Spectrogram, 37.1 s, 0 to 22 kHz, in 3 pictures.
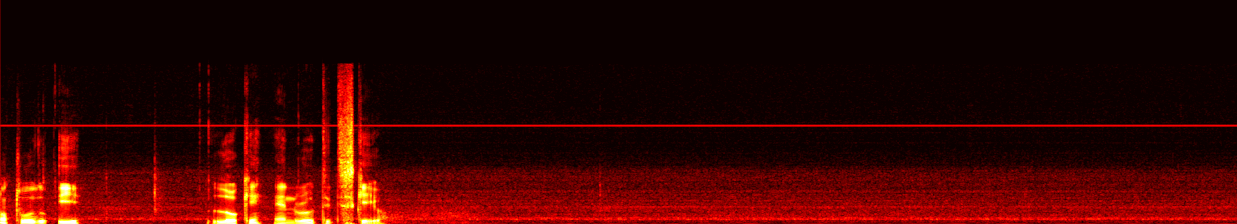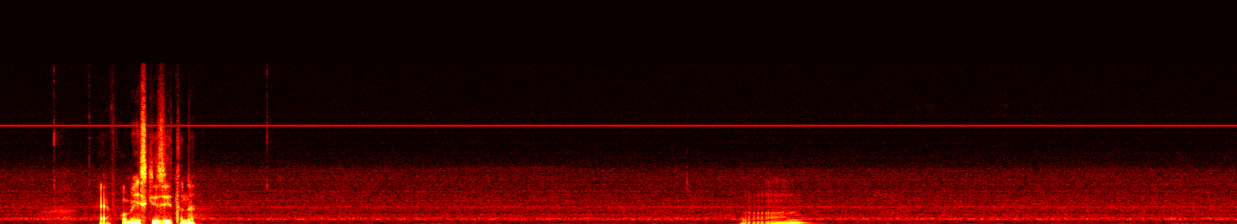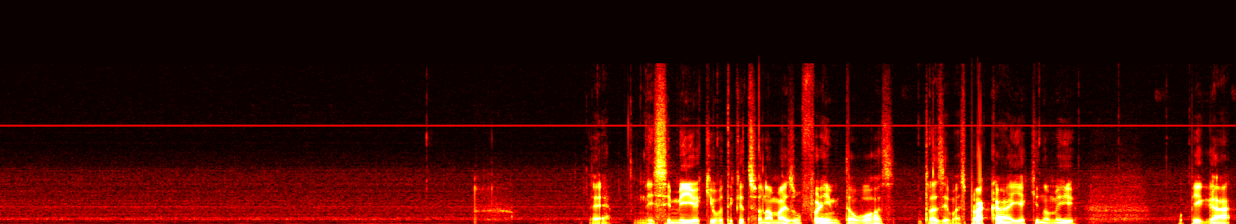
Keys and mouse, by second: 1.9 i, 2.4-5.0 middle drag, 3.5-5.2 drag, 13.2-15.0 middle drag, 15.0-16.7 drag, 32.7 a, 32.7 b, 32.7 g, 34.2-36.3 drag, 36.3-37.1 middle drag.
